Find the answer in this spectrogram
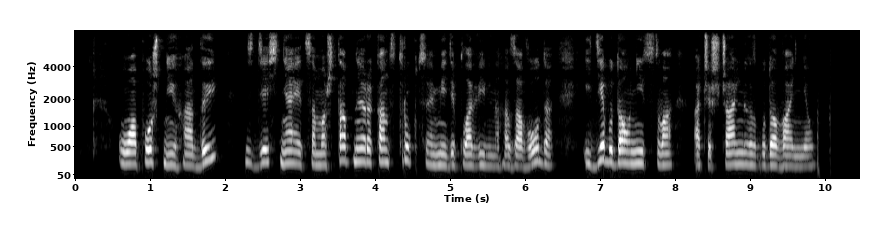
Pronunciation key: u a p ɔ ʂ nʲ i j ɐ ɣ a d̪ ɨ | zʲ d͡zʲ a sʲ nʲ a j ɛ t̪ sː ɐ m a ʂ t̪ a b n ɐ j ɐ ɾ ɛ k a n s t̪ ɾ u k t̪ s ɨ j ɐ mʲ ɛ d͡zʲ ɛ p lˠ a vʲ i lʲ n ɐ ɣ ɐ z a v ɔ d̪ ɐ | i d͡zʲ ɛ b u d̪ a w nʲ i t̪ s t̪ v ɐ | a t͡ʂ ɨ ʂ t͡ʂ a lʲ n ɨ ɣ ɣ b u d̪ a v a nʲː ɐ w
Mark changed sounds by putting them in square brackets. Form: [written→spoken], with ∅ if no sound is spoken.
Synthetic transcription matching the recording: u a p ɔ ʂ nʲ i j ɐ ɣ a d̪ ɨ | zʲ d͡zʲ a sʲ nʲ a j ɛ t̪ sː ɐ m a ʂ t̪ a b n ɐ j ɐ ɾ ɛ k a n s t̪ ɾ u k t̪ s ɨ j ɐ mʲ ɛ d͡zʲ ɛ p lˠ a vʲ i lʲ n ɐ ɣ ɐ z a v ɔ d̪ ɐ | i d͡zʲ ɛ b u d̪ a w nʲ i t̪ s t̪ v ɐ | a t͡ʂ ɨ ʂ t͡ʂ a lʲ n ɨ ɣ [ɣ→z] b u d̪ a v a nʲː ɐ w

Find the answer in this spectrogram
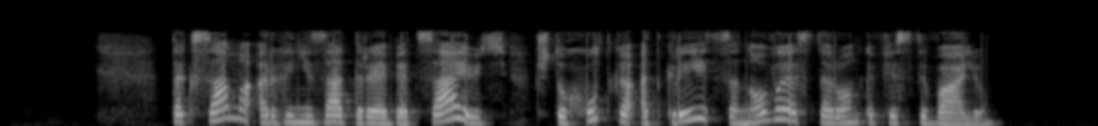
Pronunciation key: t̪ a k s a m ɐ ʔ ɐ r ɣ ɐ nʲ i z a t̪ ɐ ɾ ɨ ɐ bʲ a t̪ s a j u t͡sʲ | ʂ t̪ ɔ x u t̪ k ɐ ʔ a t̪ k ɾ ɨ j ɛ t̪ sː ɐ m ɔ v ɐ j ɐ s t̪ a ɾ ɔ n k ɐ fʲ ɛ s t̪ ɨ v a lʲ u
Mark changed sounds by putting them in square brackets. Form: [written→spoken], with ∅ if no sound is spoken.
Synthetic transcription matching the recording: t̪ a k s a m ɐ ʔ ɐ r ɣ ɐ nʲ i z a t̪ ɐ ɾ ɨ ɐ bʲ a t̪ s a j u t͡sʲ | ʂ t̪ ɔ x u t̪ k ɐ ʔ a t̪ k ɾ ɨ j ɛ t̪ sː ɐ [m→n] ɔ v ɐ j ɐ s t̪ a ɾ ɔ n k ɐ fʲ ɛ s t̪ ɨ v a lʲ u

